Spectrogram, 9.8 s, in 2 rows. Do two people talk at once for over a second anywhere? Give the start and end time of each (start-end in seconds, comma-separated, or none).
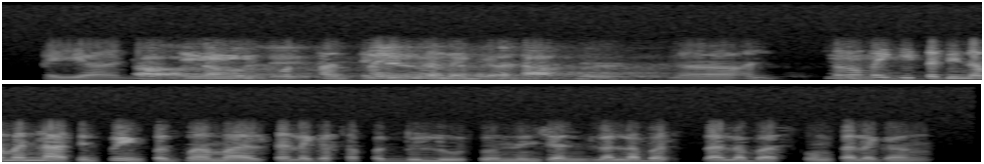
0.8-2.6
